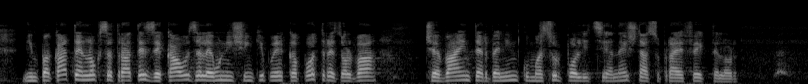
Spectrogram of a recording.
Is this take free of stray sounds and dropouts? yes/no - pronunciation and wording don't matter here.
no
